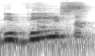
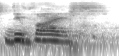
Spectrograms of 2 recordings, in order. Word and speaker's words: device: I just want to comment, Anish, when you said device about your cell phone, it's Okay. it's device. Device. Device. Device. The emphasis is in the second syllable, vice.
